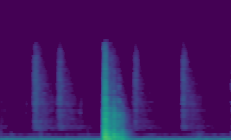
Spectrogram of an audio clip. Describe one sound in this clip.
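A wooden bat drops onto a hard floor with a thud.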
